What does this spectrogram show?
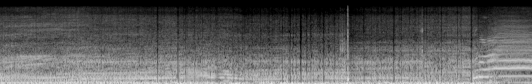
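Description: Bajaj Dominar 250's single-cylinder engine accelerating hard through the gears: the pitch rises, drops at an upshift about two seconds in, then climbs again, with another quick change near the end. A brief click about three and a half seconds in, and wind rumble underneath.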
